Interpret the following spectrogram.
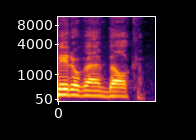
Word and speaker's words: Ado van Belkom: Hi, I'm Ado van Belkom. If you ever wondered how to pronounce that name properly, here's a couple of tips. Ado, like potato, and Van Belkom, like you're welcome.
